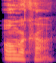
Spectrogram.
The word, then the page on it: omicron: American English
